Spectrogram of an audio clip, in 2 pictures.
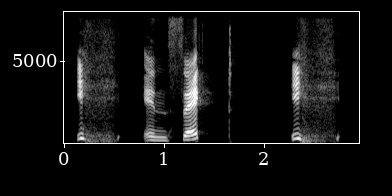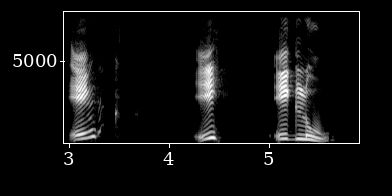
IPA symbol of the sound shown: ɪ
